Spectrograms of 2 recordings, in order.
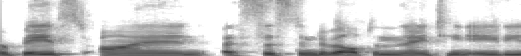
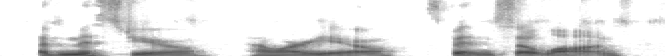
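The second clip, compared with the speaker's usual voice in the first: play-acted flat monotone, no inflection; 5 dB quieter than usual. Acting out how she talks in person: imitating a flat, uninflected voice. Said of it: "resting bitch voice, like no almost no inflection when she's speaking".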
